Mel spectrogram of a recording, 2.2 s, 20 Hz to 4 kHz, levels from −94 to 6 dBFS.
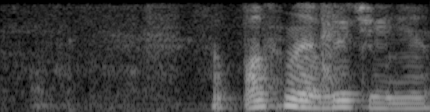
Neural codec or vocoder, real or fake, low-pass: none; real; 3.6 kHz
